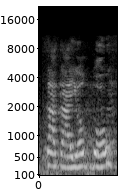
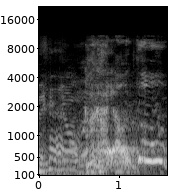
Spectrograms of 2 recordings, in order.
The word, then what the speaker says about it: Kakaroto: Kakaroto. Kakayoto. ¡Ay, lástima, amigo! ¡Lástima! Una de dos. ¿O sí te la sabes? ¿O no puedes pronunciar Kakaroto? ¿Kakaroto? ¡Kakaroto! ¡Oh, muy bien!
